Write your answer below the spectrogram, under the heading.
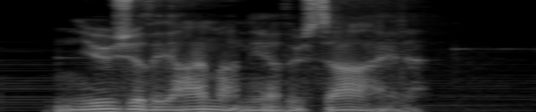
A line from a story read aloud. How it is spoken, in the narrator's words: responded in a dry tone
